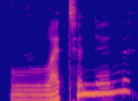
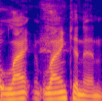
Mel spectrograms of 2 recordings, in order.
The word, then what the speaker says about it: Lankinen: Is it pronounced Delia? Goalie. Goalie. And who's they have a third guy. Is it Lettinen? Yeah. Kari Lettinen's back? No. It's No. Lankinen.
